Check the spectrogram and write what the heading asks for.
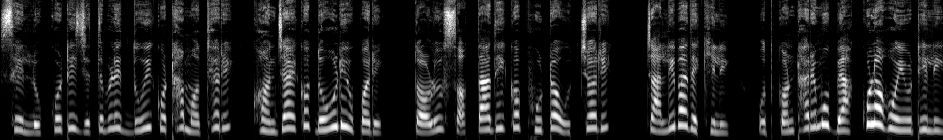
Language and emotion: Odia, fearful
